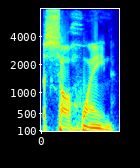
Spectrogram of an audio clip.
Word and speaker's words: Samhain: of all Gaelic Celts Samhain is pronounced a salt Wayne oh no you don't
